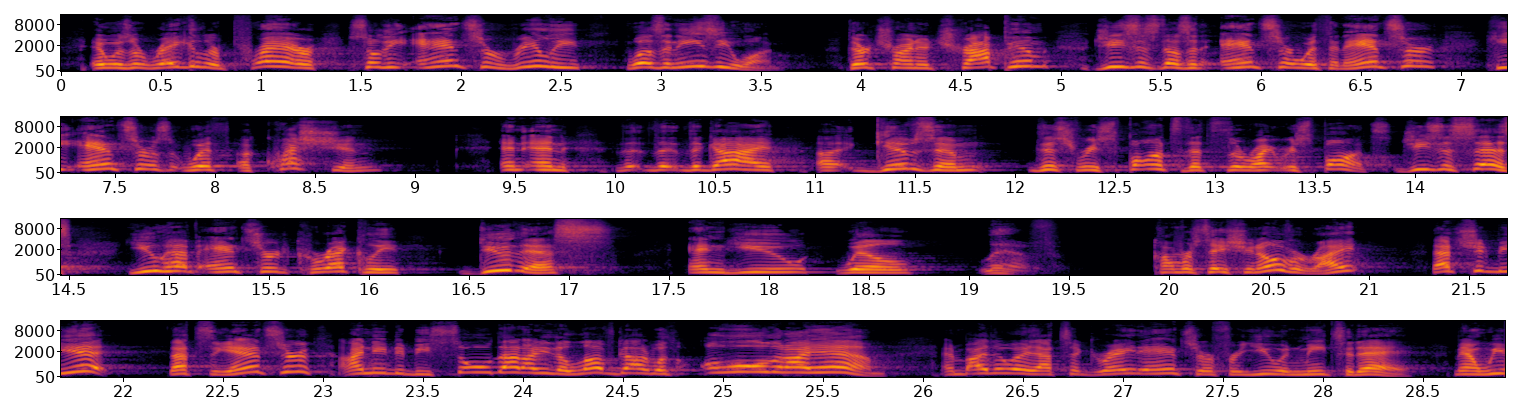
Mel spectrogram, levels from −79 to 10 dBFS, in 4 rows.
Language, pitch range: English, 205-280 Hz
